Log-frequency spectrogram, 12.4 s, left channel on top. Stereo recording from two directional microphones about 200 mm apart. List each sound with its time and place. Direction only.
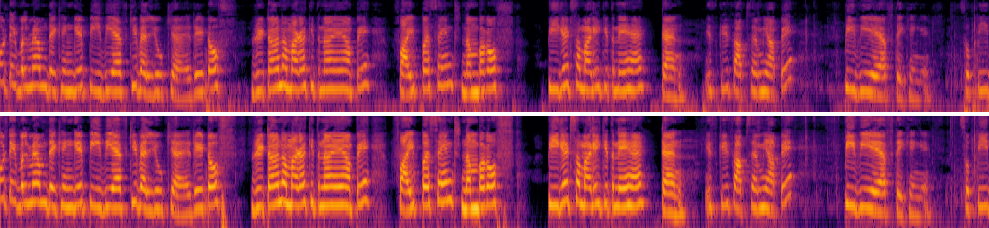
0.0 s a woman's voice: 25° right (ahead or behind)
2.6 s a woman's voice: 55° right (ahead or behind)
9.0 s a woman's voice: 30° right (ahead or behind)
